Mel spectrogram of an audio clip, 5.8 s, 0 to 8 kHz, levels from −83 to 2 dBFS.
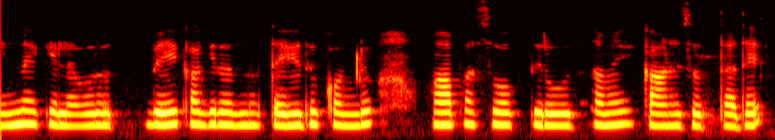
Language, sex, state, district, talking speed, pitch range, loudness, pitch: Kannada, female, Karnataka, Bangalore, 80 wpm, 215-235 Hz, -18 LUFS, 220 Hz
